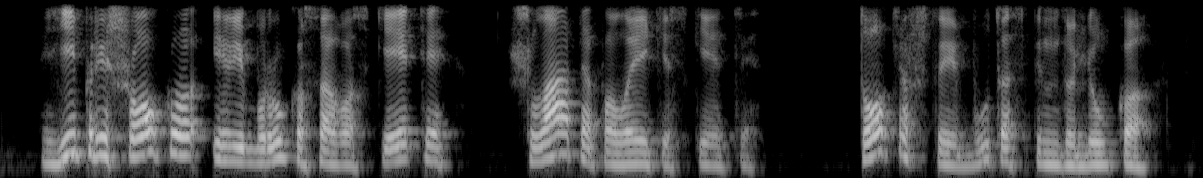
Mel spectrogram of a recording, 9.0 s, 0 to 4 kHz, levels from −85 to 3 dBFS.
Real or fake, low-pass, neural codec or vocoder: fake; 3.6 kHz; codec, 16 kHz, 6 kbps, DAC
